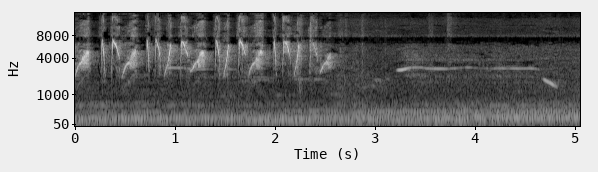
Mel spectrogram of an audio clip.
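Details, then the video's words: Cigun bird, 'tembakan' style training song: a quick burst of bright descending chirps for about two seconds, then quieter thin drawn-out whistles and a short downward slur, with low hum throughout. "Tembakan burung cigun untuk masteran terbaik"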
